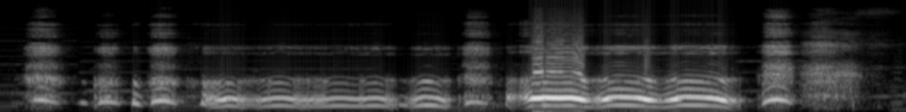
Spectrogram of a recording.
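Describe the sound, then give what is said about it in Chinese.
A storyteller's voice imitates crying with a string of wavering, whimpering sobs and drawn-out moaning wails. The sound is loud and grows shakier toward the end. “爸爸爸爸好伤心呀，他哭了起来。”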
